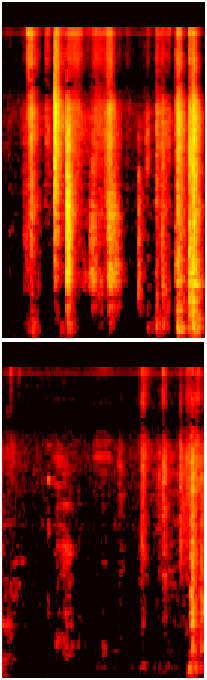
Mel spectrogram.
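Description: A few sharp clicks and knocks as a microwave oven door is opened and a glass bowl is taken out. Most come in the first three seconds, with a quieter stretch and then another knock near the end.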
